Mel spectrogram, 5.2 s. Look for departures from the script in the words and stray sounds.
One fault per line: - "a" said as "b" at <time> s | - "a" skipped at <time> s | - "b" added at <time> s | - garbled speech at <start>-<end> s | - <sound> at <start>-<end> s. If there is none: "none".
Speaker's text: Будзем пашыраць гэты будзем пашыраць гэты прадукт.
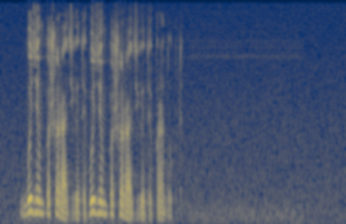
none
